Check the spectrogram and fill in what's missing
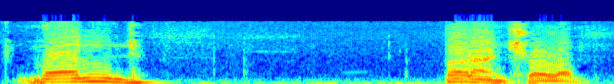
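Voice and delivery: high, loud, cracking order; a woman ordering the lad to speak; snapping command. A narrator's reading. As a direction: snap it out like a whip. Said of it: "Csattantak a szavai".

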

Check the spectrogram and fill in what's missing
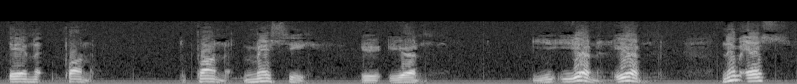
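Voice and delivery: lightly voiced weary Russian stranger; halting, tired, a hint of despair; broken-Hungarian Russian. The stranger tells the master why he lay on the road, halting.

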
